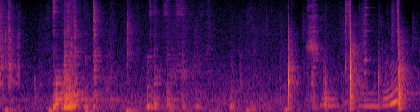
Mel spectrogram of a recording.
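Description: Knocks and clatter of hands and a cleaver on a plastic cutting board as chopped tomato is scooped away and a cucumber is set down. A few sharp knocks come in the second half, the last one the cleaver cutting into the cucumber on the board, just after a short rising squeak.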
